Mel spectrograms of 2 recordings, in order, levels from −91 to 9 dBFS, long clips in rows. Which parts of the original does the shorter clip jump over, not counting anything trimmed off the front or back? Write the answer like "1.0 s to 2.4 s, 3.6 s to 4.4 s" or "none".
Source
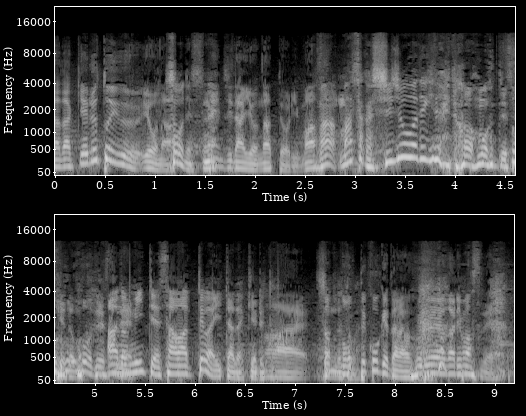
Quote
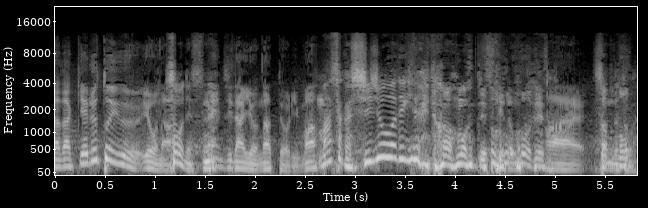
2.6 s to 2.8 s, 5.1 s to 6.7 s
